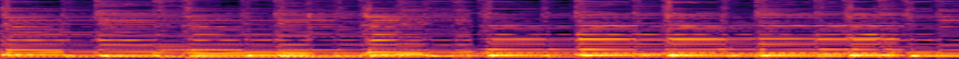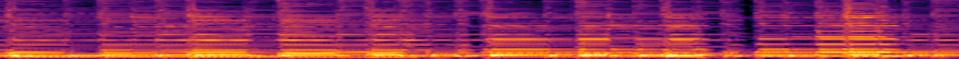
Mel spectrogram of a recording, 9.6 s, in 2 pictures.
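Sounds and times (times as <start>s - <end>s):
acoustic guitar chord progressions Cmaj7 to Fmaj7: 0.0s - 9.5s.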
